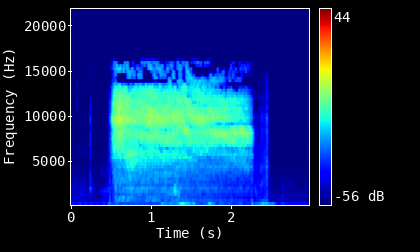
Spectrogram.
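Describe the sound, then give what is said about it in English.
A single sustained aerosol spray hiss, sprayed from a can at someone, loud, bright and airy, lasting about two seconds before cutting off abruptly, with no talking. “The cloud of spray got closer, and Flat Petey had to act fast.”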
